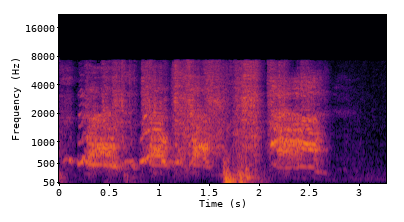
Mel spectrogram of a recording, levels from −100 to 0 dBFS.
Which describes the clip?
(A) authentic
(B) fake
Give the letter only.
A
